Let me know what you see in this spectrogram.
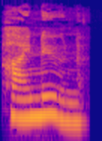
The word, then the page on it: high noon: American English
